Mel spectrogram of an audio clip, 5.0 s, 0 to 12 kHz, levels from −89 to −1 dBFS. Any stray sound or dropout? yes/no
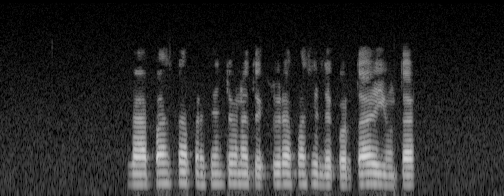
no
